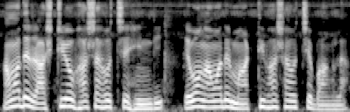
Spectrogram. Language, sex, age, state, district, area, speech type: Bengali, male, 18-30, West Bengal, Howrah, urban, spontaneous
